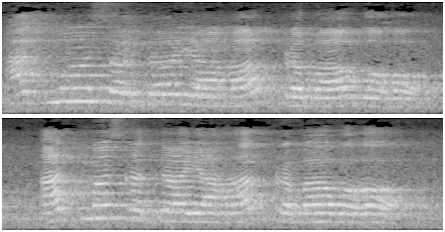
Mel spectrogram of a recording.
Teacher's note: यहाँ पे जो दो विसर्ग है वो विसर्ग को हमेशा हमको ह के इसमें उच्चारण करना होता है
